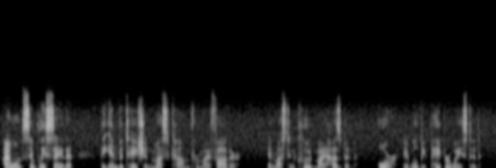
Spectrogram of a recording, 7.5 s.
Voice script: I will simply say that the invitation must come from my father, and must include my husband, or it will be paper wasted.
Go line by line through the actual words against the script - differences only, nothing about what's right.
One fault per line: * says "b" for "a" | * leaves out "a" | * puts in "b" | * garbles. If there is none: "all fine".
* says "won't" for "will"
